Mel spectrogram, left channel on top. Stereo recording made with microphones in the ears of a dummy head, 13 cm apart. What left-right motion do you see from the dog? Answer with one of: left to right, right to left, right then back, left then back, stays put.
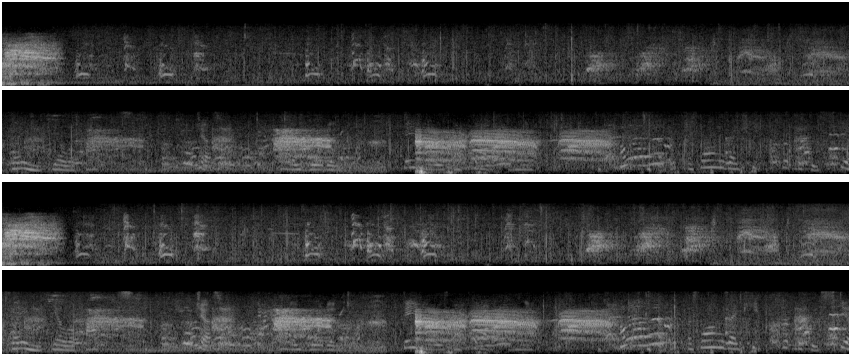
stays put.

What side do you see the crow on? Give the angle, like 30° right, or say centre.
20° right.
